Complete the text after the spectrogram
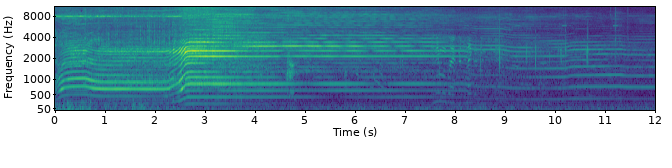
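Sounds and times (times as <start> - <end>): model airplane motor whining: 0.0 - 12.0.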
